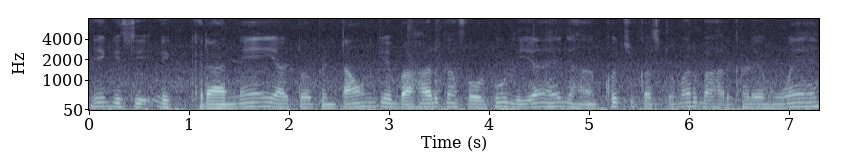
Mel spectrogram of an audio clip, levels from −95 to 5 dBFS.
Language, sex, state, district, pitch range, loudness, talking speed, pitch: Hindi, male, Jharkhand, Jamtara, 110-135 Hz, -26 LUFS, 150 wpm, 120 Hz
